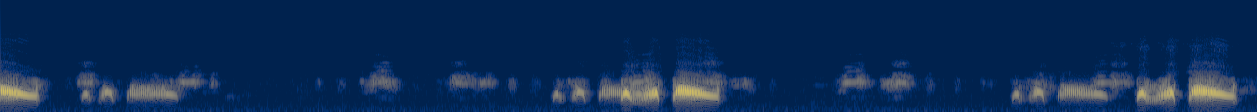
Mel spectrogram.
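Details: Spotted dove acting as a lure, urging and cooing ('gáy thúc và gù') to provoke wild doves: three full phrases, each a few soft clipped notes leading to a long falling coo, separated by pauses with faint background cooing.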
